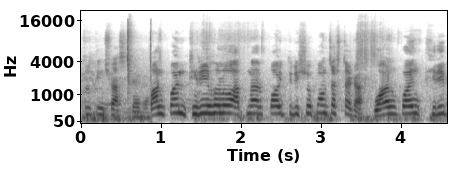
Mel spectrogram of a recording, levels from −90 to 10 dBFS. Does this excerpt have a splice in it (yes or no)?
yes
